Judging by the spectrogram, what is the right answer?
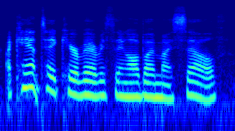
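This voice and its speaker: A woman voicing a volatile, resentful mother who snaps sharp retorts during a family fight. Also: on the low side, animated, brisk, natural voice. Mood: angry.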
